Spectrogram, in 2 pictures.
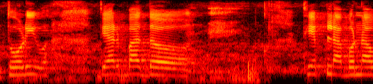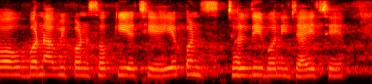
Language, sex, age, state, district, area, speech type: Gujarati, female, 30-45, Gujarat, Junagadh, urban, spontaneous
